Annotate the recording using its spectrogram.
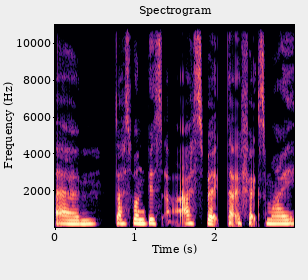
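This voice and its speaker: Recorded very cleanly with a silent background and a dry, close sound with no echo, a woman speaks at a medium pitch with monotone, flat intonation. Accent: London. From West London, arrived at nine from Ethiopia. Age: 30s. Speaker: podcast guest. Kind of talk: casual chat.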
